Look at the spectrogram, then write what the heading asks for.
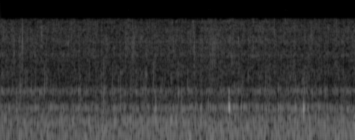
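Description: Water boiling in a pot in a kids' kitchen cooking game where sausages and platypus are boiled: a steady, dense bubbling hiss with two slightly louder pops near the end.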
